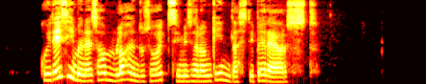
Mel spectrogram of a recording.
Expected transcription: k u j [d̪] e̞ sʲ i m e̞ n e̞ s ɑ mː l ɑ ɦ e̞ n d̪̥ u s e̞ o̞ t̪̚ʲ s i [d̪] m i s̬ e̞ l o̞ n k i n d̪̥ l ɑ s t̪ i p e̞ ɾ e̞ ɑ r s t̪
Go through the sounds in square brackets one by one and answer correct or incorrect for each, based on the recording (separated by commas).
correct, incorrect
